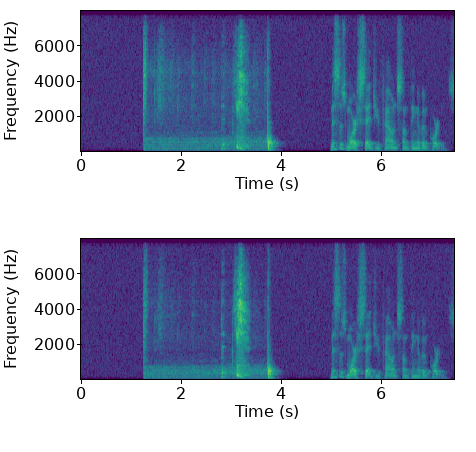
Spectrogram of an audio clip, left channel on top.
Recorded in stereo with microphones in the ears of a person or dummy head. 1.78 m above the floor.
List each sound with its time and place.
1.2 s tapping: 25° left (ahead or behind), 0.8 m
2.8 s a sneeze: 30° right (ahead or behind), 1.1 m
5.0 s a man speaking: 15° left (ahead or behind), 0.6 m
